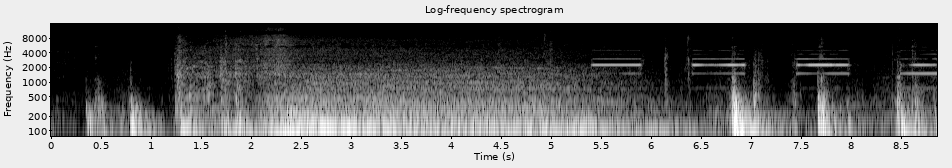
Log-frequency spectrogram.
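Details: 1994 Ford F250 with new key, clutch cycled: short crank catches straight away into an even idle before shutting off; seems to start every time, nothing wrong.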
